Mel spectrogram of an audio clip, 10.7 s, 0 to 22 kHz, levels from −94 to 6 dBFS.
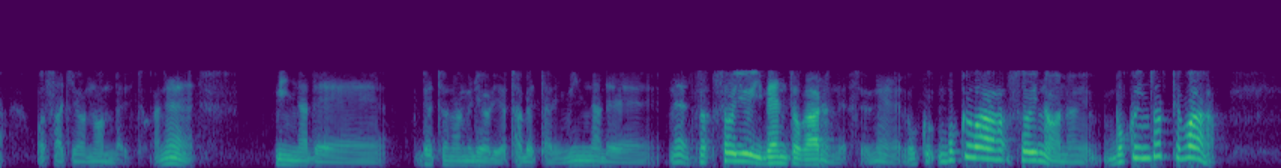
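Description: From start to finish the speech carries the sound of the G.729 codec, here apparently its G.729A form, running at 8 kbit/s. Each 10 ms frame is rebuilt from a vocal tract filter, a pitch predictor and a sparse set of pulses rather than from the original waveform, and nothing above 4 kHz survives. The damage is plainly audible: the voice stays intelligible but sounds muffled, slightly rough and synthetic throughout.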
